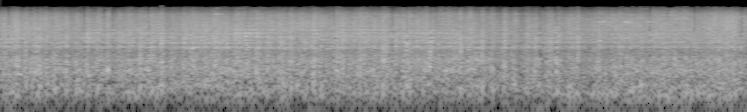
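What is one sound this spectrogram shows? Freight wagons rumble and clatter past on the rails.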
